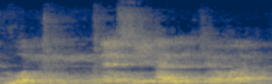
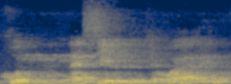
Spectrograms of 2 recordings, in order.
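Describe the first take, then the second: First: The 'al' is said separately, with its glottal onset. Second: The 'al' is joined smoothly onto the previous word. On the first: The speaker calls it wrong. "jangan terbaca khunnasi al jawar" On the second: The speaker calls it right. "hamzah wasal tidak aktif, tidak terbaca hamzahnya, langsung ke lamnya"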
